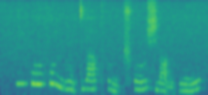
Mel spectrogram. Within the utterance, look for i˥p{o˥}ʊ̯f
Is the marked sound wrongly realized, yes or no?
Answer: no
